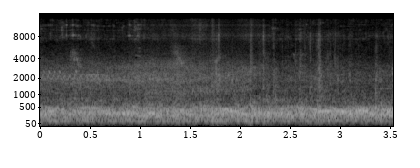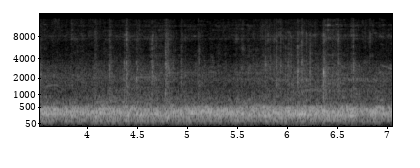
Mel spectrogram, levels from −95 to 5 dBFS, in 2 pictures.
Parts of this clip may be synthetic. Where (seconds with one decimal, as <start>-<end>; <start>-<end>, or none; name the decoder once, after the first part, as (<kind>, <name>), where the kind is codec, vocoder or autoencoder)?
1.1-2.3 (autoencoder, DAC-VAE)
